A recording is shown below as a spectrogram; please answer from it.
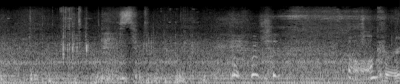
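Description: Steady low hum of an idling vehicle engine, with brief voices and a laugh near the end.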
